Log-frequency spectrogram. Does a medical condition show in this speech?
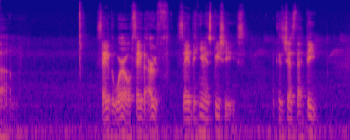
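No.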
